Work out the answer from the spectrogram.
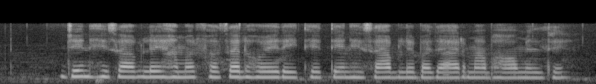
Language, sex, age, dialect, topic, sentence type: Chhattisgarhi, female, 18-24, Western/Budati/Khatahi, agriculture, statement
